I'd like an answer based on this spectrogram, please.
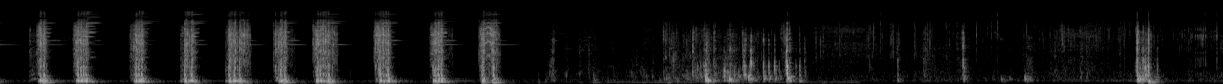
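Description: Cordless Makita impact driver run slowly on an M8 bolt, hammering it into a drilled hole in the van's steel body member so the bolt cuts its own thread: a steady run of separate sharp impacts, about two a second, for about five seconds, then it stops. Softer handling noise follows, and a couple more impacts come near the end.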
